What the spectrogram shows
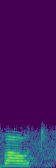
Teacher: So, O in boat, closing diphthong. Beginning at the central position, below half closed and moving in the direction of O. The lips are neutral in the beginning and rounded towards the end.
